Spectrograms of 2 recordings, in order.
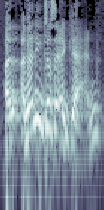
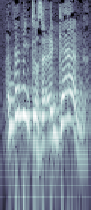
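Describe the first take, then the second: First: Said in the usual way. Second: Same words again, pitched higher with disbelief; incredulous repeat. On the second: Shown as a demonstration. Preacher to congregation, marvelling at the wasted water, incredulous and higher. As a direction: lift it up in growing amazement.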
